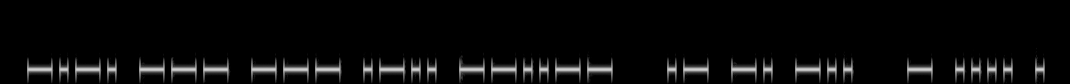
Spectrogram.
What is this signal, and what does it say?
Morse code, heard as a keyed tone, about 16 wpm, 700 Hz. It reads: COOL, AND THE
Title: Sentences from Top 1600 Words 15wpm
